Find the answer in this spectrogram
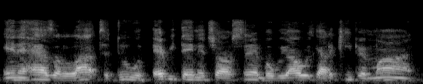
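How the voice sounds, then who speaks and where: A man's voice: on the low side, little pitch movement, fast, a little mellow, husky, rough recording. A man speaking earnestly as a panel guest in a live online discussion, repeating and restarting phrases as he builds his point.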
